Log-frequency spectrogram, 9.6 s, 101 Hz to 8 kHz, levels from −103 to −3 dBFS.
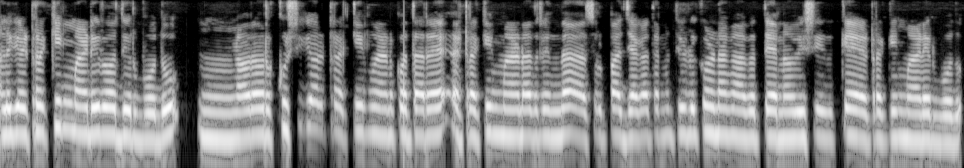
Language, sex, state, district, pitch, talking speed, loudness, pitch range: Kannada, female, Karnataka, Chamarajanagar, 230 Hz, 110 wpm, -14 LUFS, 220-245 Hz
